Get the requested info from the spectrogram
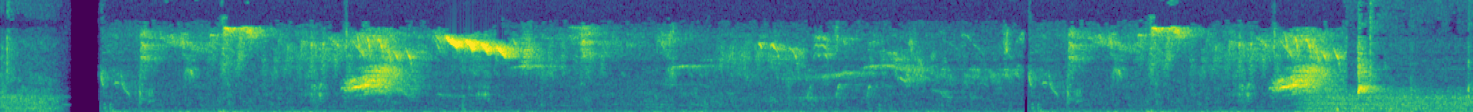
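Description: Faint songbird calls in woodland: scattered short chirps and a few quick falling notes over a low, steady background hiss.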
